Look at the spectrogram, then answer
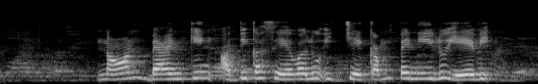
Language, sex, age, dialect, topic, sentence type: Telugu, female, 18-24, Southern, banking, question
